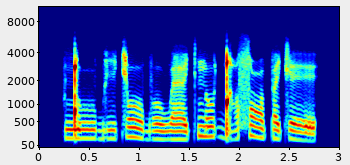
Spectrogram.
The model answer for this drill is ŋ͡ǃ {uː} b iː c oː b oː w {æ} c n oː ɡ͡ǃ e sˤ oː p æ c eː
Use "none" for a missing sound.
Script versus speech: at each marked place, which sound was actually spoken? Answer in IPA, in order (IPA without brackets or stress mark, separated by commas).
uː, æː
